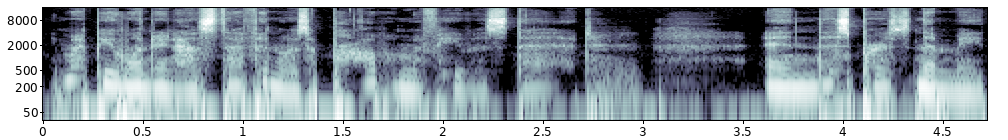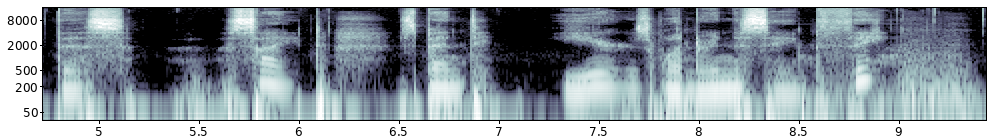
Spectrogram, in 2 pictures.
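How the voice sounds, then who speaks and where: A woman hosting an ASMR video in a soft, breathy whisper, talking in a hushed, unhurried, conversational way. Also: fairly low pitch, no echo.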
